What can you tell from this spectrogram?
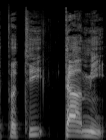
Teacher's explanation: Put petit and ami together, you have to say petit ami. And all of a sudden, the T that's only in the spelling, you have to pronounce it. · Term: liaison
